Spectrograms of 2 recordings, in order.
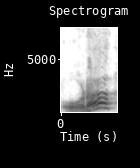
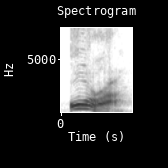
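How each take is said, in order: First: The word has a Māori pronunciation. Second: The word is pronounced like English aura. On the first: Listeners in Australia did not understand it. "Aussies don't know what I'm saying when I say order" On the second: Listeners understood it but spelled it wrongly. "So I ended up pronouncing it Aura"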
